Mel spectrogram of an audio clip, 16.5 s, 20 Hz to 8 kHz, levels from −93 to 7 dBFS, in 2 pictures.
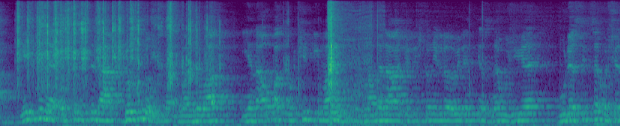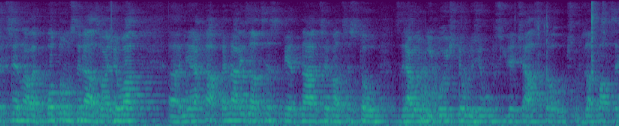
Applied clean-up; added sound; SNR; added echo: none; Fire; 3 dB; reverberation time 0.9 s.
